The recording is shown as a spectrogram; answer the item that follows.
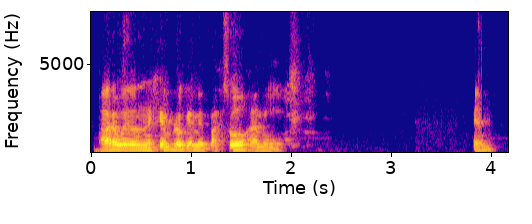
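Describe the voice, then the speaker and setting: A man from Latin America teaching a Chinese pronunciation class, who drills sounds slowly and checks in with "¿bien?" after each point. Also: medium pitch, narrow, tinny audio. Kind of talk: online class lecture.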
